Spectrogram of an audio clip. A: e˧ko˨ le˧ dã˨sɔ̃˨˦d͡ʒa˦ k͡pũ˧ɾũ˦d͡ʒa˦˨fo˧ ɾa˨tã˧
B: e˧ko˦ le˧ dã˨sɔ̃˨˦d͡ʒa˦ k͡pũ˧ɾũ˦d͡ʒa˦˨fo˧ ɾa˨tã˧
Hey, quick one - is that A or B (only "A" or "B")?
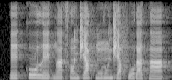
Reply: B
